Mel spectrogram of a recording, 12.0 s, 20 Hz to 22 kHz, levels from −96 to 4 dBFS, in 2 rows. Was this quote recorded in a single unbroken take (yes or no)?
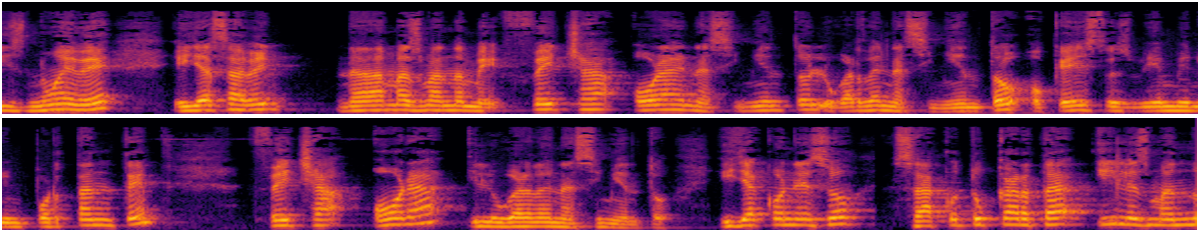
no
